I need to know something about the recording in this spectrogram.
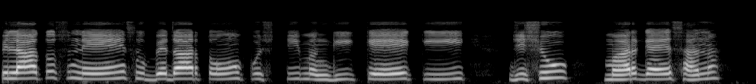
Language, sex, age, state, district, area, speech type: Punjabi, female, 45-60, Punjab, Moga, rural, read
